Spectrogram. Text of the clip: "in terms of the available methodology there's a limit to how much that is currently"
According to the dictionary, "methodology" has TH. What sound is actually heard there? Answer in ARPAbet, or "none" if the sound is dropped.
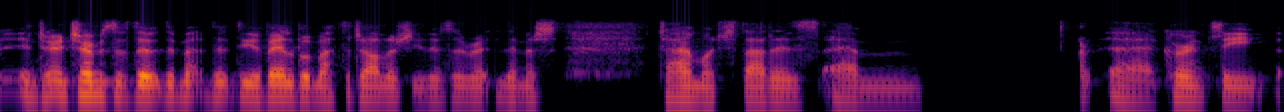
TH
